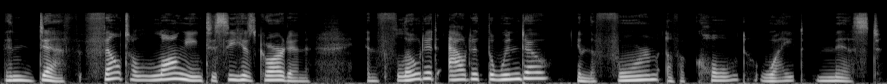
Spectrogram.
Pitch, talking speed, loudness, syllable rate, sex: 195 Hz, 155 wpm, -18 LUFS, 3.6 syllables/s, female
